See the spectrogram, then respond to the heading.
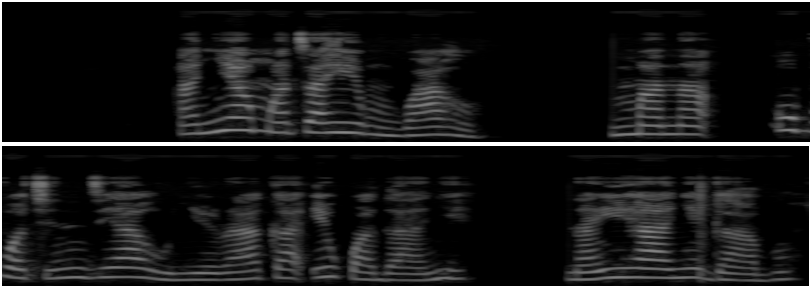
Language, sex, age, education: Igbo, female, 15-29, tertiary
